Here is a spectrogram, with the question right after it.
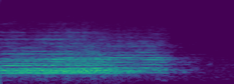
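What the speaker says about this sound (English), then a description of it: "Anyone hear that train?" A train in New York City passes outside an open window with a loud, sustained horn blast over a rumbling roar, then fades away over about two seconds.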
